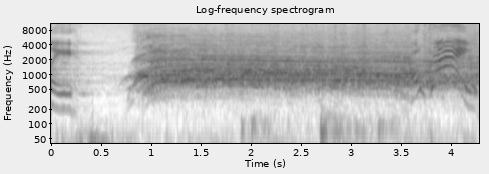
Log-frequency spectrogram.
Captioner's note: audience cheers wildly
